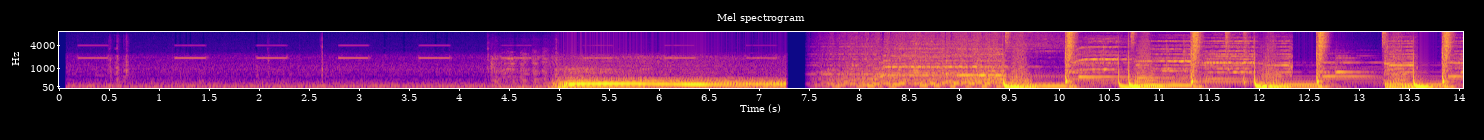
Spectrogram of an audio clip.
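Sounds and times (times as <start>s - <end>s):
car warning chime beeping: 0.1s - 0.6s, 1.2s - 7.3s
car engine revving: 4.6s - 7.3s.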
